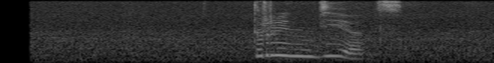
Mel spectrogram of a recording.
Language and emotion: Russian, neutral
